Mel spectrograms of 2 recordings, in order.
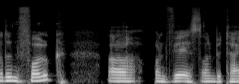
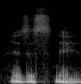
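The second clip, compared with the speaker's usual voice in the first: ordinary talk, nothing marked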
